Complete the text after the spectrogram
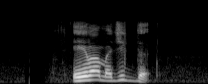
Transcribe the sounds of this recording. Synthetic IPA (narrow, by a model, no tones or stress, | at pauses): eːʋaːmɐd͡ʒik̚d̪ə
